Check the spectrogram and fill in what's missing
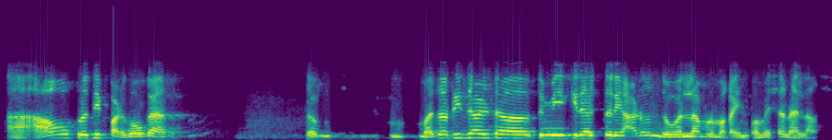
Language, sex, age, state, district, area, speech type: Goan Konkani, male, 60+, Goa, Bardez, rural, conversation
